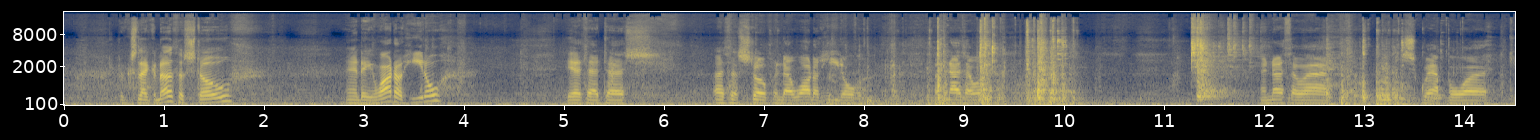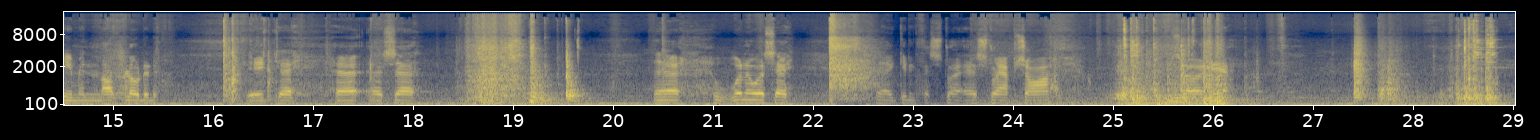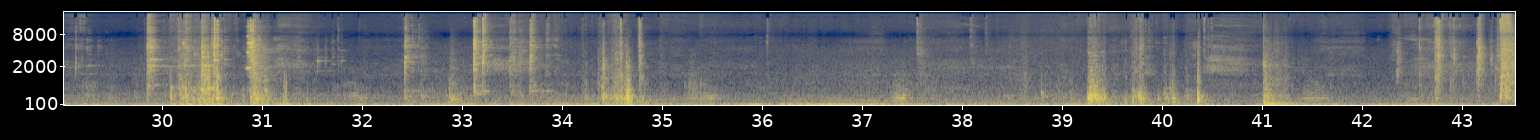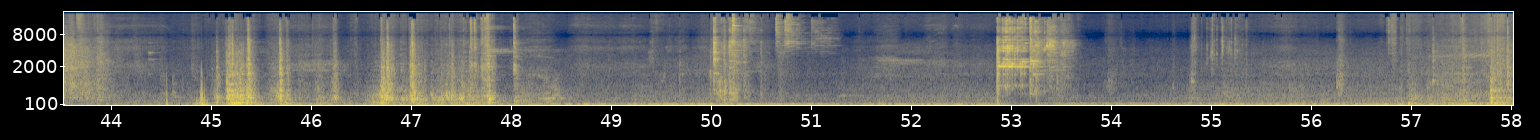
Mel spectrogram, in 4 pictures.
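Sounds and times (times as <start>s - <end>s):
scrap metal clanking: 5.6s - 20.7s, 24.0s - 35.7s, 37.4s - 48.9s, 49.8s - 51.3s, 56.8s - 58.0s
steady low rumble: 19.7s - 57.2s.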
